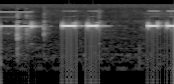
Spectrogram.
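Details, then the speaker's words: High-pitched electronic beeps from a Zoll M Series defibrillator during routine daily shock test with test module, result "test OK". "you see up here it says test ok it's a test ok and that's what you want to see you want to see that test ok"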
